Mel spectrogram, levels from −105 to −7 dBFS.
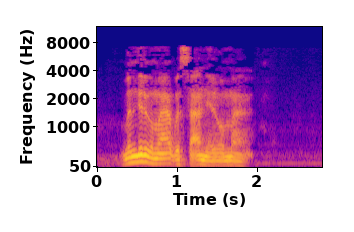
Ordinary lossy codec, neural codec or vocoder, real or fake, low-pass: MP3, 32 kbps; codec, 16 kHz, 2 kbps, FunCodec, trained on LibriTTS, 25 frames a second; fake; 7.2 kHz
